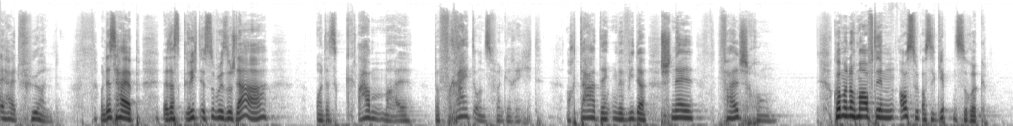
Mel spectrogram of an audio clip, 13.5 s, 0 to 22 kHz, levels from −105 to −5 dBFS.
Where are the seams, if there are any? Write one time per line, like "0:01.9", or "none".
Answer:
0:03.1
0:06.7
0:08.8
0:12.3

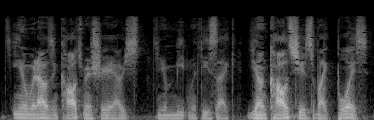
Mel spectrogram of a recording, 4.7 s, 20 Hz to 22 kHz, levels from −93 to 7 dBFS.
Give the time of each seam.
0:03.0

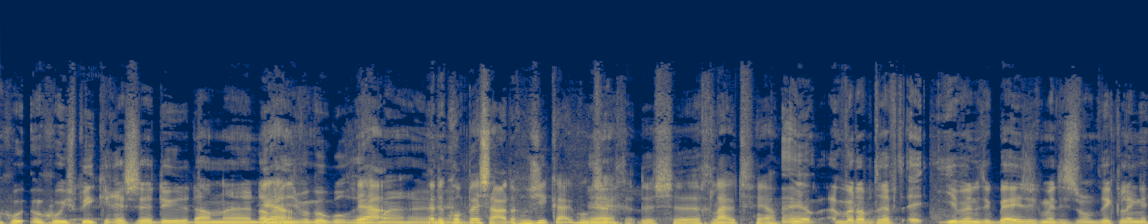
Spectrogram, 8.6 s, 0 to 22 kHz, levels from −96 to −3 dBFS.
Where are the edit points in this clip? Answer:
0:07.0

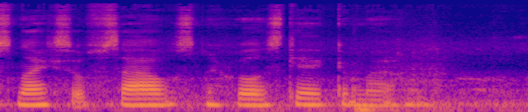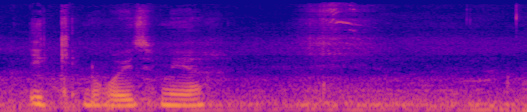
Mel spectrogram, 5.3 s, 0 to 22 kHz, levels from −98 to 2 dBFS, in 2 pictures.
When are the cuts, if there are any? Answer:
0:01.4
0:03.0

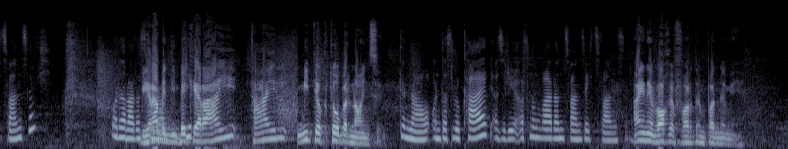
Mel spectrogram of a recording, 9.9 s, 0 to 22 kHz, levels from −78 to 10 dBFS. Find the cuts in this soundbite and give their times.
0:01.6
0:03.7
0:06.1

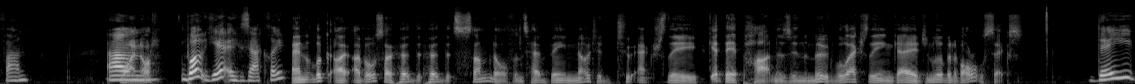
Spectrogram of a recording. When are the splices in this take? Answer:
0:04.2
0:07.0

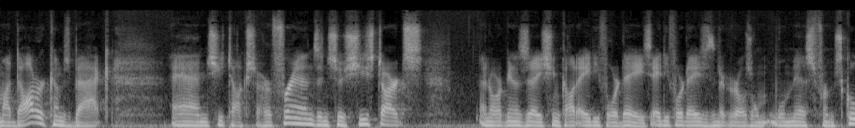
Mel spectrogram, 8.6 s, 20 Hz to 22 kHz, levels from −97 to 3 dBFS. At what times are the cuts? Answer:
0:07.2

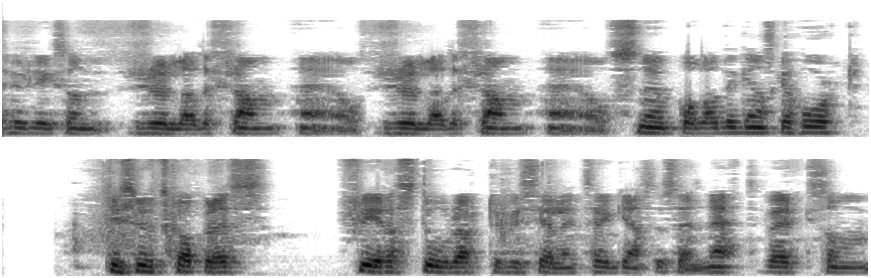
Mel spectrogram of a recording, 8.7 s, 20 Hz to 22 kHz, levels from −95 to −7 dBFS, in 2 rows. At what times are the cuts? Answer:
0:01.8

